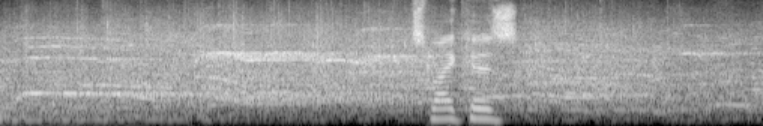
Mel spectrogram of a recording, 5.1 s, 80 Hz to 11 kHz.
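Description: Judo arena crowd at a Grand Prix event in Tbilisi, heavyweight plus-100 kg contest, roars and applauds steadily throughout, a dense continuous wash with a commentator talking over it and a brief whistle-like burst near the middle.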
